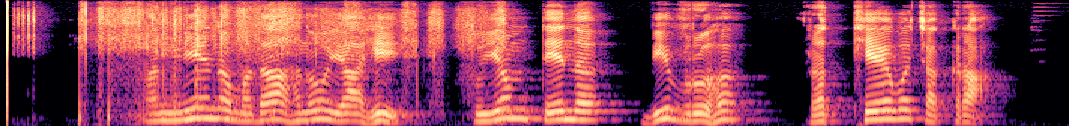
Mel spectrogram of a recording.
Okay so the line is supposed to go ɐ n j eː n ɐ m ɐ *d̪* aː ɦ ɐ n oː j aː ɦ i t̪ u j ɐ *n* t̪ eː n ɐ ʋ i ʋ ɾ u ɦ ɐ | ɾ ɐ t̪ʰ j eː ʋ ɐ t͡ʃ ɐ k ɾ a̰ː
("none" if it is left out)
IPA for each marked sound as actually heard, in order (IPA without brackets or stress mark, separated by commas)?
d̪, m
